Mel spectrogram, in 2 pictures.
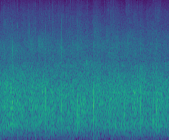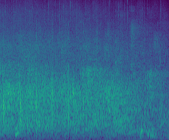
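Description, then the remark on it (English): Steady applause from a church audience welcoming two girls after their baptism, a dense wash of many hands clapping at a constant loud level that eases off slightly toward the end, with no voices. “And let's welcome these girls with a round of applause.”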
